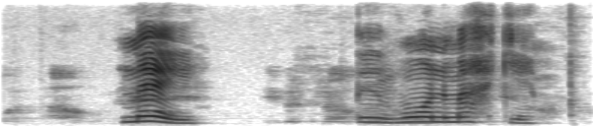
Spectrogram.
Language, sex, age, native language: Icelandic, female, 10, Icelandic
